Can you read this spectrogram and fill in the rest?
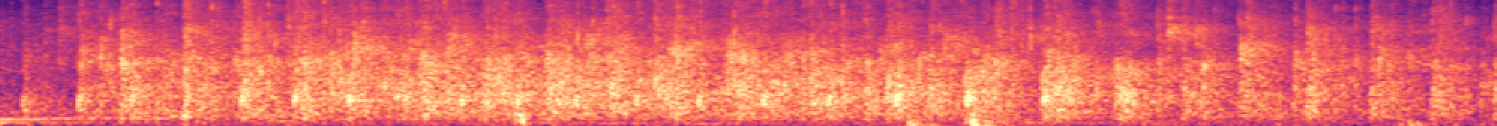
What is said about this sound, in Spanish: Bueno, pues un fuerte aplauso al Todopoderoso.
